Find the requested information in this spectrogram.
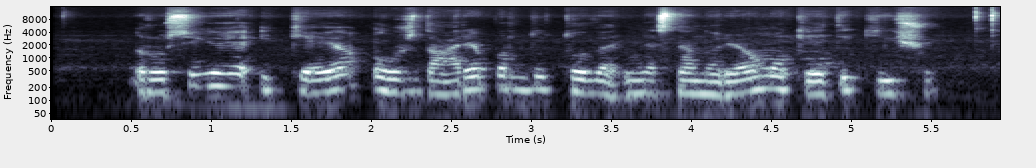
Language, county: Lithuanian, Vilnius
